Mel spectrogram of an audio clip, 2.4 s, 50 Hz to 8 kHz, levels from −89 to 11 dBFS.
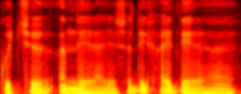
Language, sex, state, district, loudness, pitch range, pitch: Hindi, male, Jharkhand, Ranchi, -16 LUFS, 115-125 Hz, 120 Hz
